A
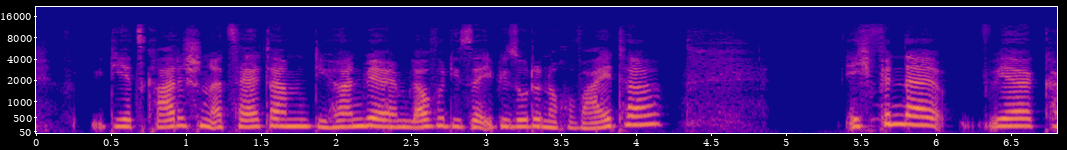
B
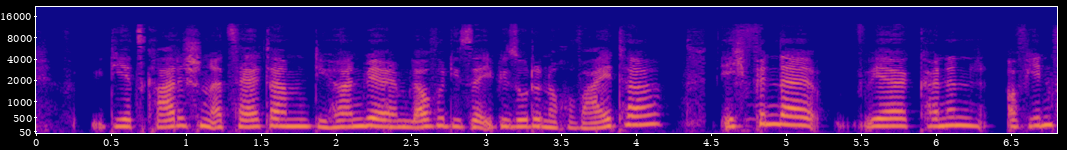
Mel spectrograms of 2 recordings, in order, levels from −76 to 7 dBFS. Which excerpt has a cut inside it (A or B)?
B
